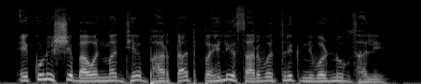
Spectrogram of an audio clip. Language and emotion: Marathi, neutral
